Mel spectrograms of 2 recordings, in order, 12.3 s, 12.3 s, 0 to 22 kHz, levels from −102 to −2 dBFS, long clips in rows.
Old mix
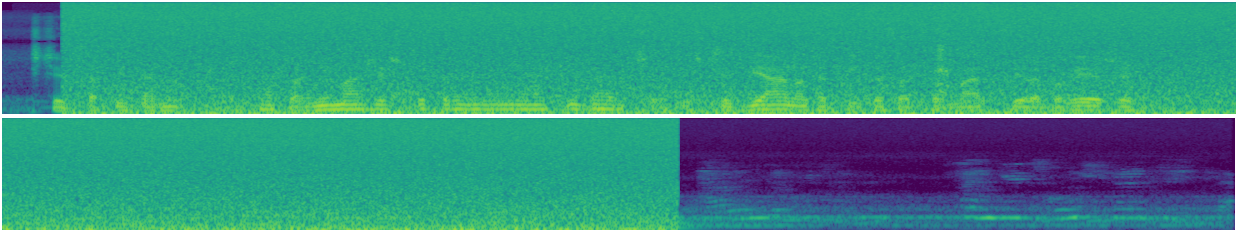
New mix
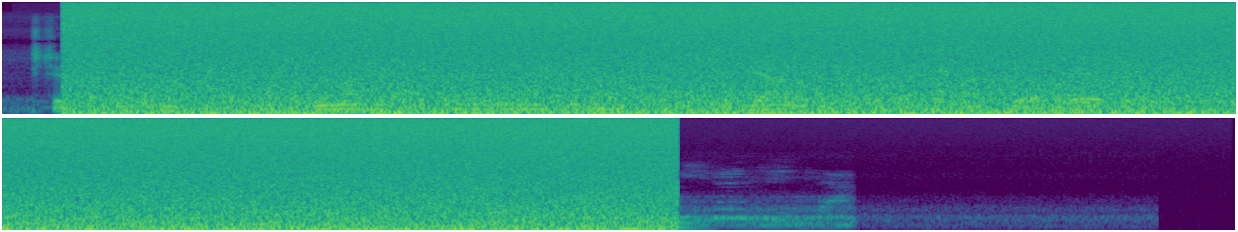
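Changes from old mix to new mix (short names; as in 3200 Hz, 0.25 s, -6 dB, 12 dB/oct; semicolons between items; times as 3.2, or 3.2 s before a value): speech -8.0 dB; second sound: entry -2.00 s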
